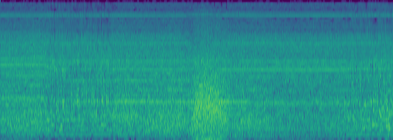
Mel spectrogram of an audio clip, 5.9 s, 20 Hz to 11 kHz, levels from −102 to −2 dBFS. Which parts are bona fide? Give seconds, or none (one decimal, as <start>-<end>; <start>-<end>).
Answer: 0.0-0.7; 1.7-5.2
